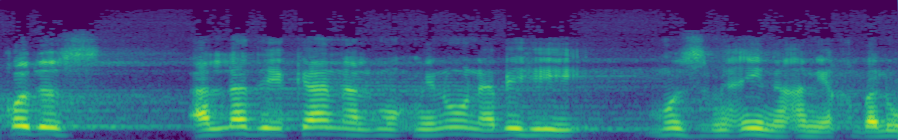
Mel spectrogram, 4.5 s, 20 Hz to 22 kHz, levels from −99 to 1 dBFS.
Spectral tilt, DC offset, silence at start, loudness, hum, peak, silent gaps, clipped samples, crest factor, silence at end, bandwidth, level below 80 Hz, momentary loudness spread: -4.5 dB/octave; under 0.1%; 0 s; -19 LUFS; none; 0 dBFS; none; under 0.1%; 18 dB; 0 s; 8 kHz; -78 dBFS; 10 LU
